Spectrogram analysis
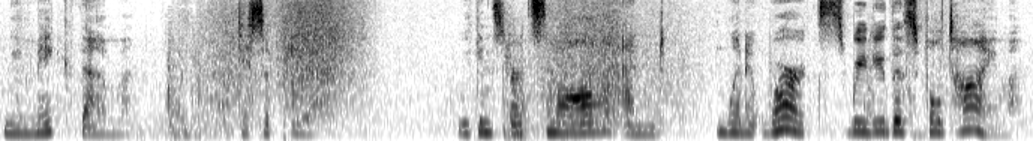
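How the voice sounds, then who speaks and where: A woman's voice: medium pitch, slow pace, natural voice. Woman playing a sly female killer, noisy ambience. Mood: persuasive, calculating. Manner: persuasive, scheming, relishing. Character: cold, thrill-hungry female serial killer, confident and seductive. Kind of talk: audio drama acting with first-person narration.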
